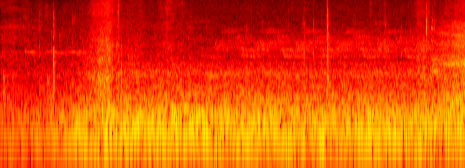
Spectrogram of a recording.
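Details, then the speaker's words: Electric fence charger unplugged from fence, hot and ground leads disconnected, plugged back in for testing: sharp, dry clicks at a steady pulse over faint hum; charger pulsing normally. "so now it's uh it's obviously clicking but it's not hooked up it's not hooked up to ground nor is it hooked up to uh the hot wire"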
